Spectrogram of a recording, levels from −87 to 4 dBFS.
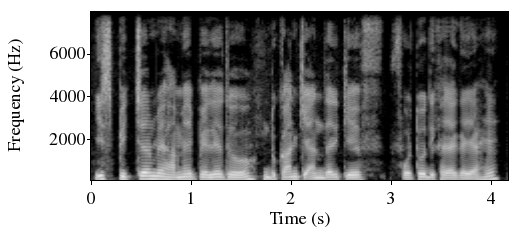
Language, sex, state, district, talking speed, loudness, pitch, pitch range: Hindi, male, Arunachal Pradesh, Longding, 200 wpm, -15 LUFS, 120 Hz, 115-135 Hz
